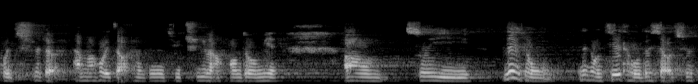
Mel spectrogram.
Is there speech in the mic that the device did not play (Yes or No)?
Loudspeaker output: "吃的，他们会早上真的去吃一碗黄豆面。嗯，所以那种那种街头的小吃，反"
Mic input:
No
